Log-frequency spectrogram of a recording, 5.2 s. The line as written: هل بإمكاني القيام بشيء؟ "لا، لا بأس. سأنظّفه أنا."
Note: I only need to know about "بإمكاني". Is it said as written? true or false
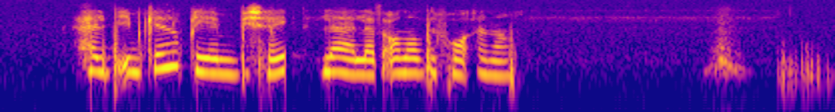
true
